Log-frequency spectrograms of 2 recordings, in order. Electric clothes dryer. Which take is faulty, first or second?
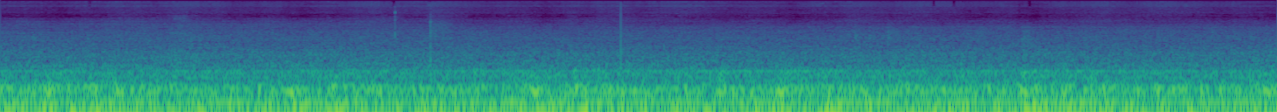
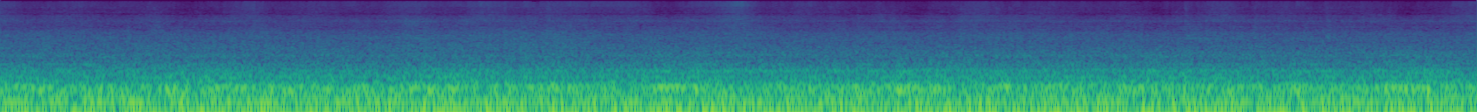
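second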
